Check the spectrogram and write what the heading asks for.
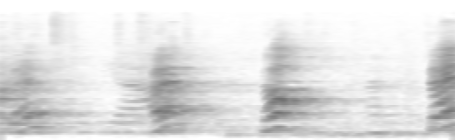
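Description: Two short, sharp bark-like voice calls, the first a little under a second in and the second about a second and a half in.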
